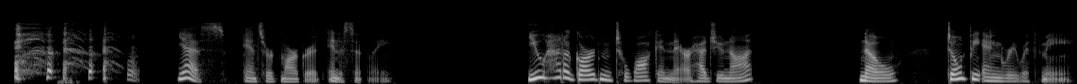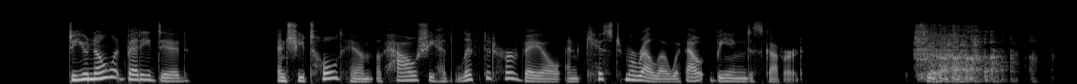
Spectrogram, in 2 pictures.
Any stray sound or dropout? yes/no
yes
